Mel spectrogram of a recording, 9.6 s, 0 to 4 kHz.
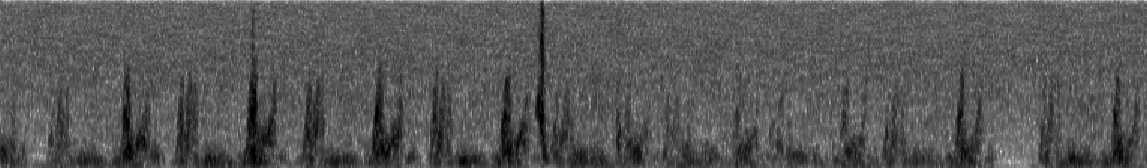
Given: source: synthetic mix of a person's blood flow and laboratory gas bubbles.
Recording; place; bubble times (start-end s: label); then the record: Doppler ultrasound of blood flow; precordium
4.46-4.60 s: bubbles
5.13-5.19 s: bubbles
From the record:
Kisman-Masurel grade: 112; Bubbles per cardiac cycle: 1 to 2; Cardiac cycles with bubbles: 1 to 10%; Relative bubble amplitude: moderate (0.250 to 0.450); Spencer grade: 1 (occasional bubble signal discernible with the cardiac motion signal, with majority of cardiac periods free of bubbles); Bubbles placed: only in the low amplitude regions of the cardiac cycle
